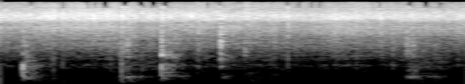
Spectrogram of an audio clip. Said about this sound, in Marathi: हा कांदा आपल्याला छान परतून घ्यायचा आहे।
